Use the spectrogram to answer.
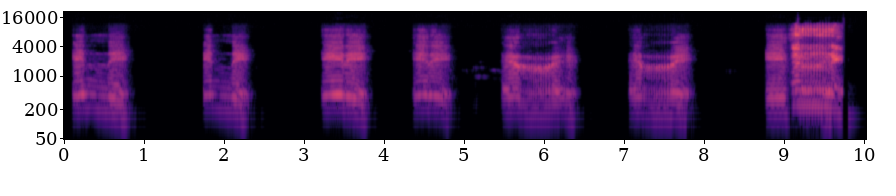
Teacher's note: el ápice de la lengua va hacia la zona alveolar lo presiona o lo rosa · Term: consonante alveolar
